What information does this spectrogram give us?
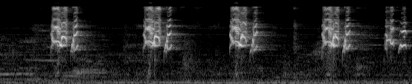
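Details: Agitated Long-tailed shrike seeking a rival. Loud grating, scratchy squawks repeat about once a second, each a rough double burst, over near silence.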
